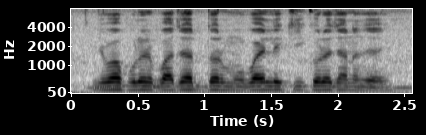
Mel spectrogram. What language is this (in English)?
Bangla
